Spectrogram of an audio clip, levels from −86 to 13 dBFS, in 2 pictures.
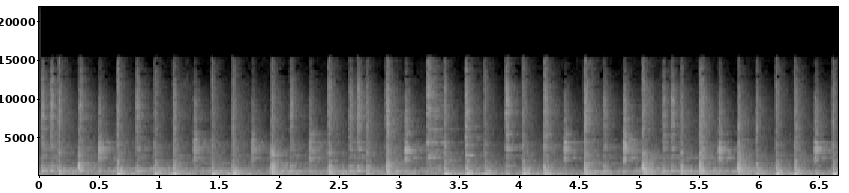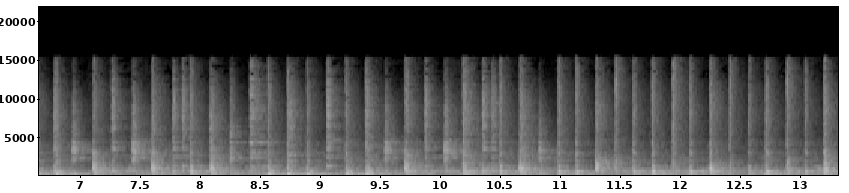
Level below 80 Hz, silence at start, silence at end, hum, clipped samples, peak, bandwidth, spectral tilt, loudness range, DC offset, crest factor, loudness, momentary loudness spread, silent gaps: -58 dBFS; 0 s; 0 s; none; under 0.1%; -2 dBFS; 16 kHz; -4.5 dB/octave; 1 LU; under 0.1%; 18 dB; -21 LUFS; 3 LU; none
